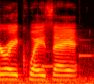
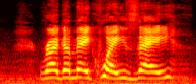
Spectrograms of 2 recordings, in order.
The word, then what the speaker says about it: Rayquaza: the order, and he had bought the Mega Rayquaza. I keep saying it wrong. Mega Rayquaza EX. November 2nd of last year. Guys, it is July 18th. That was more than 8 months ago. Rayquaza.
